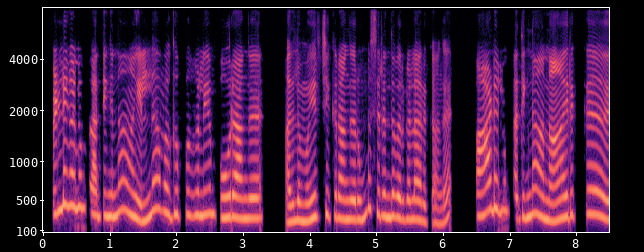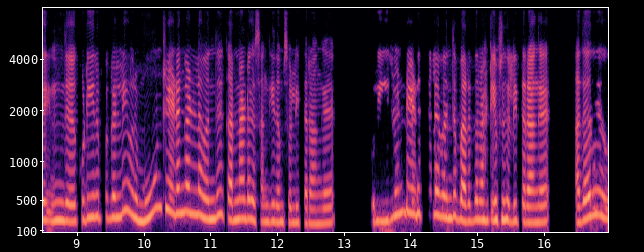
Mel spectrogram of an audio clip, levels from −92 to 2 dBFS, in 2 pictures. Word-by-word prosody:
பிள்ளைகளும் 405 Hz, +2 st, +2 dB
பாத்தீங்கன்னா, 290 Hz, +4 st, +1 dB, 0.3 s
எல்லா 290 Hz, +12 st, +1 dB
வகுப்புகளையும் 310 Hz, +1 st, -1 dB
போறாங்க, 270 Hz, -1 st, +4 dB, 0.6 s
அதுல 225 Hz, +3 st, +2 dB
முயற்சிக்கிறாங்க, 270 Hz, -1 st, 0 dB
ரொம்ப 285 Hz, +10 st, -1 dB
சிறந்தவர்களா 275 Hz, -4 st, +1 dB
இருக்காங்க. 200 Hz, 0 st, -5 dB, 0.5 s
பாடலும் 360 Hz, +3 st, +2 dB
பாத்தீங்கன்னா, 275 Hz, +4 st, 0 dB, 0.2 s
நான் 245 Hz, +5 st, +4 dB
இருக்க 300 Hz, +2 st, -7 dB, 0.5 s
இந்த 235 Hz, -1 st, +1 dB, 0.2 s
குடியிருப்புகள்லே 275 Hz, +4 st, -2 dB
ஒரு 260 Hz, -, +2 dB
3 390 Hz, +9 st, -1 dB
இடங்கள்ல 325 Hz, -1 st, +1 dB
வந்து 255 Hz, +5 st, +1 dB
கர்நாடக 250 Hz, 0 st, +1 dB
சங்கீதம் 220 Hz, -1 st, -3 dB
சொல்லித்தராங்க. 195 Hz, -1 st, -4 dB, 0.7 s
ஒரு 225 Hz, -, -4 dB, 0.2 s
2 320 Hz, +6 st, -2 dB
இடத்துல 310 Hz, 0 st, -3 dB
வந்து 270 Hz, +1 st, +1 dB
பரதநாட்டியம் 240 Hz, +1 st, +1 dB
சொல்லித்தராங்க. 210 Hz, -2 st, 0 dB, 0.6 s
அதாவது 275 Hz, +7 st, +2 dB
275 Hz, 105 wpm, -21 LUFS, 240-315 Hz, 0.7 s, போறாங்க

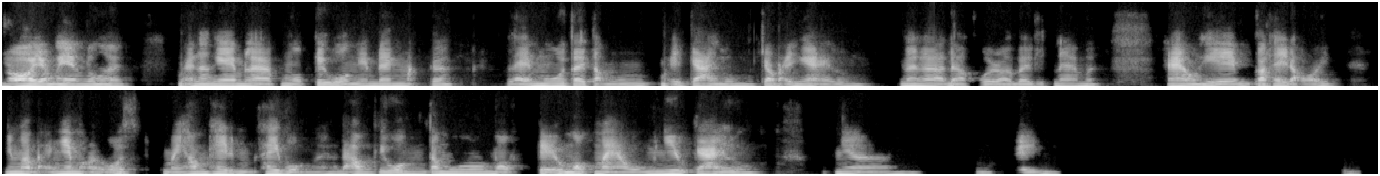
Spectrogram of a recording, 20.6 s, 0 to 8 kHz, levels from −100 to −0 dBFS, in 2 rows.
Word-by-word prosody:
rồi 135 Hz, +2 st, +9 dB
giống 170 Hz, +4 st, +6 dB
em, 165 Hz, -2 st, +5 dB
đúng 170 Hz, +2 st, -1 dB
rồi. 165 Hz, -4 st, -2 dB, 0.4 s
Bản 135 Hz, -, -1 dB
thân 175 Hz, -1 st, +2 dB
em 155 Hz, -1 st, +5 dB
là 125 Hz, -4 st, +4 dB
1 125 Hz, -3 st, -4 dB
cái 185 Hz, -, +3 dB
quần 130 Hz, -8 st, -1 dB
em 135 Hz, +2 st, -2 dB
đang 145 Hz, 0 st, +1 dB
mặc 130 Hz, -, -6 dB
á, 165 Hz, +2 st, -3 dB, 0.4 s
là 110 Hz, -1 st, -3 dB
em 140 Hz, +4 st, +2 dB
mua 140 Hz, +1 st, +1 dB
tới 165 Hz, +3 st, +3 dB
tận 125 Hz, +4 st, -5 dB
7 135 Hz, -4 st, -4 dB
cái 185 Hz, -, +4 dB
luôn, 155 Hz, -3 st, -5 dB
cho 145 Hz, -3 st, +1 dB
7 125 Hz, -, -2 dB
ngày 130 Hz, -7 st, +1 dB
luôn. 135 Hz, +3 st, -10 dB, 0.3 s
Nên 140 Hz, 0 st, +1 dB
là 130 Hz, -2 st, +2 dB
đợt 120 Hz, -3 st, -1 dB
vừa 125 Hz, -, -3 dB
rồi 115 Hz, -1 st, -2 dB
về 115 Hz, 0 st, -3 dB
Việt 115 Hz, +1 st, -14 dB
Nam 130 Hz, 0 st, -5 dB
á, 155 Hz, -, -5 dB, 0.5 s
áo 150 Hz, +6 st, +5 dB
thì 145 Hz, -7 st, +1 dB
em 125 Hz, +1 st, +1 dB
có 170 Hz, -, +5 dB
thay 155 Hz, -3 st, +3 dB
đổi, 150 Hz, +5 st, -3 dB, 0.4 s
nhưng 145 Hz, -1 st, +1 dB
mà 135 Hz, -1 st, +4 dB
bạn 125 Hz, +1 st, -5 dB
em 145 Hz, 0 st, +5 dB
hỏi: 125 Hz, -, -4 dB
"Ủa, 125 Hz, +5 st, -2 dB
s 160 Hz, -, -7 dB, 0.2 s
mày 115 Hz, -1 st, -2 dB
hông 140 Hz, +2 st, +1 dB
thay 145 Hz, -2 st, +2 dB, 0.2 s
thay 145 Hz, -1 st, +3 dB
quần 115 Hz, -4 st, -4 dB
hả?" 120 Hz, -, -12 dB
Đâu, 145 Hz, +3 st, 0 dB
cái 180 Hz, -, -2 dB
quần 135 Hz, -5 st, -2 dB
tao 145 Hz, +2 st, +1 dB
mua 150 Hz, 0 st, -1 dB
1 120 Hz, -1 st, -2 dB, 0.2 s
kiểu, 120 Hz, +6 st, +3 dB
1 185 Hz, -, +2 dB
màu 120 Hz, -2 st, +2 dB
nhiều 130 Hz, 0 st, +1 dB
cái 145 Hz, +6 st, +6 dB
luôn. 165 Hz, -4 st, -5 dB, 0.7 s
Yeah. 130 Hz, -2 st, -1 dB
Ưm, 125 Hz, +2 st, -10 dB, 0.9 s
tiện. 115 Hz, +7 st, -5 dB, 2.1 s
Ừm. 135 Hz, -2 st, -19 dB
140 Hz, 210 wpm, -24 LUFS, 125-150 Hz, 2.1 s, rồi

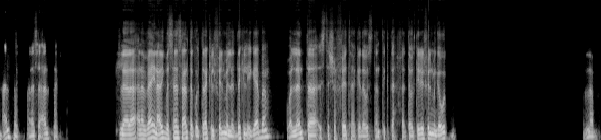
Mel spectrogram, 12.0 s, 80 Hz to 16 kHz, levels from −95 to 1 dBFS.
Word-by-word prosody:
ما 110 Hz, -, -6 dB
أنا 165 Hz, -, +1 dB
سألتَك، 95 Hz, -, -4 dB
ما -, -, -10 dB
أنا 105 Hz, -, 0 dB
سألتَك. 125 Hz, -2 st, -5 dB, 1.2 s
لا، 120 Hz, -1 st, +4 dB
لأ 120 Hz, 0 st, +3 dB
أنا 120 Hz, 0 st, +2 dB
باين 135 Hz, +3 st, +4 dB
عليك 145 Hz, +4 st, +4 dB
بس 120 Hz, 0 st, 0 dB
أنا 145 Hz, 0 st, +5 dB
سألتَك، 140 Hz, +1 st, +1 dB
قُلت 105 Hz, +3 st, -1 dB
لَك 130 Hz, -3 st, +1 dB
الفيلم 130 Hz, +5 st, +2 dB
اللي 105 Hz, -2 st, +3 dB
أداك 120 Hz, +9 st, -1 dB
الإجابة، 165 Hz, +8 st, +1 dB, 0.3 s
والّا 105 Hz, +3 st, +2 dB
أنت 135 Hz, +1 st, +1 dB
استشفيتها 110 Hz, 0 st, -1 dB
كده 100 Hz, 0 st, -3 dB
واستنتجها، 105 Hz, +1 st, -7 dB
فأنت -, -, -8 dB
قُلت 100 Hz, +4 st, -1 dB
لي 125 Hz, -, +3 dB
الفيلم 130 Hz, -1 st, +3 dB
جاوبني. 115 Hz, +3 st, 0 dB, 2.6 s
لأ. 95 Hz, 0 st, -4 dB
120 Hz, 155 wpm, -23 LUFS, 105-135 Hz, 2.6 s, أنا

